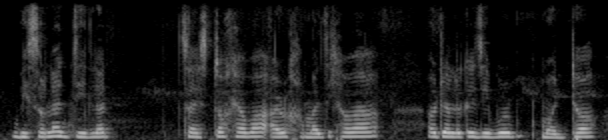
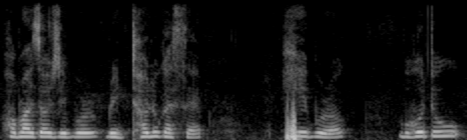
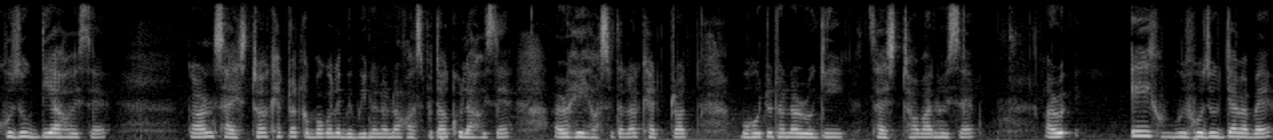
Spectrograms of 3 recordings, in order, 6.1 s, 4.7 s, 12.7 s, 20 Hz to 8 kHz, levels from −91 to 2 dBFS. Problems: background sounds at intervals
